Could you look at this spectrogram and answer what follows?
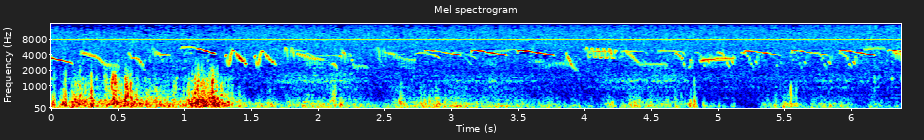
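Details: Eurasian skylark at Adderstonlee near Hawick, singing a continuous run of quick chirping, slurred notes high overhead, with strong low wind rumble and rural background noise throughout.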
